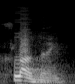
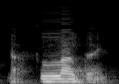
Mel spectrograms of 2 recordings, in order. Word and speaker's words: flooding: Of course, we never stress ing suffix. We never stress this. So, if it's two syllable word with ing suffix, then it must be uh strong on the first syllable. Must be fl I've written it wrong here. But a sound, not flooding. flooding.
